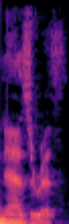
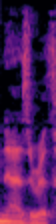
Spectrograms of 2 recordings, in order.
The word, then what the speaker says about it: Nazareth: We've been under the impression it's Kika Nazareth for years at this point. And then just in this tournament, everybody started calling her Kika Nazare.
